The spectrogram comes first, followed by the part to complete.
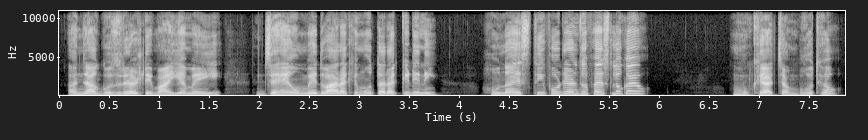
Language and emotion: Sindhi, surprised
